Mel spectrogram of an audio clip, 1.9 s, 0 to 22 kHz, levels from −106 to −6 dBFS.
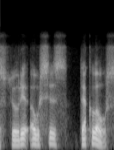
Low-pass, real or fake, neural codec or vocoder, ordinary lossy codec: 7.2 kHz; fake; codec, 16 kHz, 0.8 kbps, ZipCodec; Opus, 32 kbps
